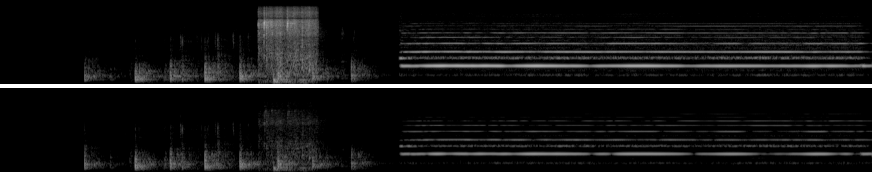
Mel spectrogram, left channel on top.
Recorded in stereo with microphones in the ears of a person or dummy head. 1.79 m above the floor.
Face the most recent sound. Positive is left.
turn(degrees=75)  # may be behind; listen again after turning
